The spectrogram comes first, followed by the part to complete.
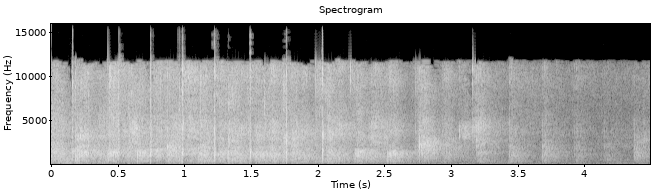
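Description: A small audience clapping after a piano piece. The clapping is dense at first, then thins out, with only a few separate claps near the end.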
